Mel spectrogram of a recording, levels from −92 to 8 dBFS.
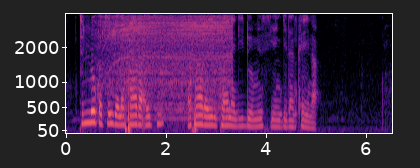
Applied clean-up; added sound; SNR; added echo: none; Tools; 6 dB; none.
